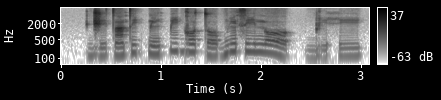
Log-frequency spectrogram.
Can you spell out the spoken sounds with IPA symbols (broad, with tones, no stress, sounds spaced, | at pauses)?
d͡ʒ i˨ t ã˨˦ t i˦ k͡p ĩ˧ k͡p i˦ ɡ o˦ t o˧ b ĩ˦ s i˦ n o˦˨ | b i˨ h i˧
